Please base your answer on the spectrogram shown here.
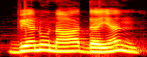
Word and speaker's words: व्यनुनादयन्: तो तुमुलो व्यनुनादयन, व्यनुनादयन, और हलंत लगा है न में, व्यनुनादयन। तो आइए श्लोक का उच्चारण करते हैं।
